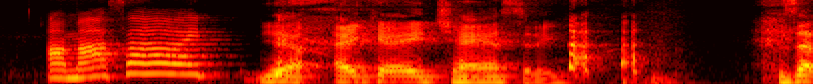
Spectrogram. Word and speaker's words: Chasity: in the bathroom on my side yeah AKA chassity is that how you say it I sounded super redneck saying that chity yeah but I was chassity chassity most people don't know how to it's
